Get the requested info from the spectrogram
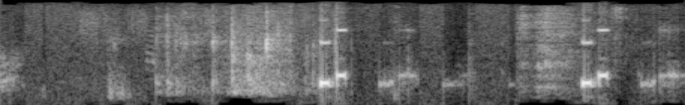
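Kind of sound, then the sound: signal or alarm, telephone beeping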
